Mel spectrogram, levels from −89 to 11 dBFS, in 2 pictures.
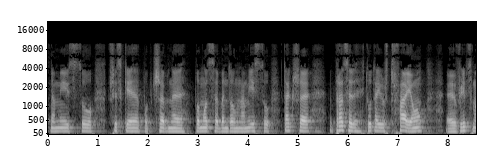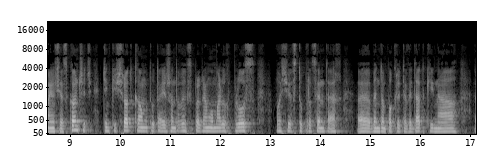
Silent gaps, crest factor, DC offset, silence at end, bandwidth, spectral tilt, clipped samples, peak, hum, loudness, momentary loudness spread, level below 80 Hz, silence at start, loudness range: none; 18 dB; under 0.1%; 0 s; 10 kHz; -7 dB/octave; under 0.1%; -4 dBFS; none; -22 LUFS; 10 LU; -44 dBFS; 0 s; 5 LU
